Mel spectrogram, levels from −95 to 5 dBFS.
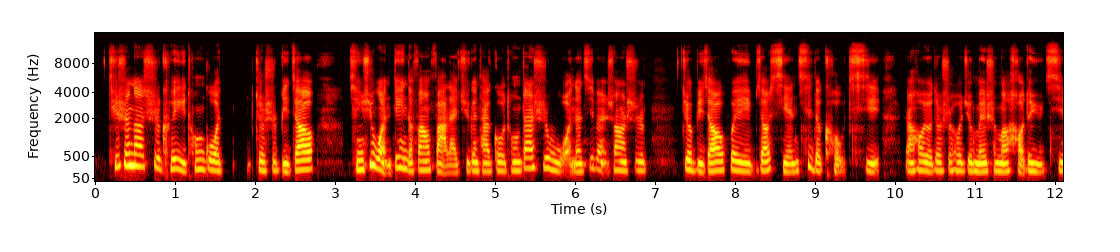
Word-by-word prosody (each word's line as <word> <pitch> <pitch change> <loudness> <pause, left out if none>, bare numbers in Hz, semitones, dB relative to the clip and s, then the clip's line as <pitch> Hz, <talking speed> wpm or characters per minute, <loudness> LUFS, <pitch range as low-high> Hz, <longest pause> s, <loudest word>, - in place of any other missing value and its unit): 其 275 - -4
实 285 0 +4
呢， 275 -2 +8
是 240 -4 -4
可 210 - -1
以 205 -5 +1
通 205 +5 -4
过 195 -3 +1 0.4
就 190 - -1
是 180 0 -6
比 165 -2 0
较 200 +4 +6 0.4
情 200 0 0
绪 300 - +5
稳 320 +2 +5
定 235 -2 -1
的 170 - -1
方 190 +2 +1
法 - - +1
来 145 -1 -4
去 170 - -7
跟 180 0 0
他 170 -1 -2
沟 175 +1 -3
通。 180 +2 -2
但 230 +1 +1
是 240 -2 -5
我 185 -6 -2
呢， 165 - -1
基 165 +8 -8
本 205 - -4
上 190 -2 0
是 180 -1 -5 0.4
就 200 -2 +3
比 170 -2 +2
较 175 +3 +5
会 180 -4 0
比 - - -16
较 185 0 +2
嫌 165 -5 -2
弃 215 +9 -4
的 175 -5 -2
口 - - -7
气， 330 +1 -3 0.3
然 170 - -1
后 185 0 0
有 165 - +1
的 175 +1 -4
时 180 - -8
候 180 -1 -3
就 170 0 -2
没 165 -1 +4
什 175 0 -5
么 165 0 +4
好 - - -2
的 175 - 0
语 160 -2 -1
气 175 +1 -3
180 Hz, 285 characters per minute, -25 LUFS, 170-205 Hz, 0.4 s, 呢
